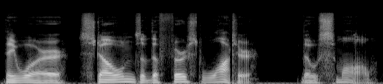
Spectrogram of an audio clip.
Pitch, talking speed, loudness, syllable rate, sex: 95 Hz, 125 wpm, -19 LUFS, 3.7 syllables/s, male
